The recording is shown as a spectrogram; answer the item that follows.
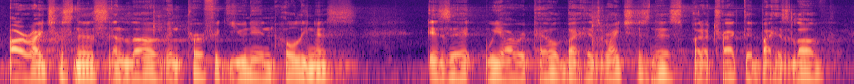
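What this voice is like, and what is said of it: Sick, rough-sounding voice. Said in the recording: “forgive my voice, I'm a little bit sick.”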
